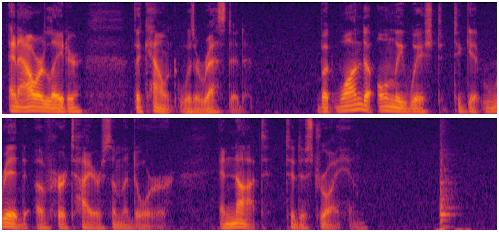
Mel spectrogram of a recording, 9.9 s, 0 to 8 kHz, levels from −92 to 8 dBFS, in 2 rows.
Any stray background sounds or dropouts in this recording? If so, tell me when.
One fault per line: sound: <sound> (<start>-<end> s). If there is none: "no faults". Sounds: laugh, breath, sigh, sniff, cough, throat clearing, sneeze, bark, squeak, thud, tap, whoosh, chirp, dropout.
sound: tap (9.3-9.7 s)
